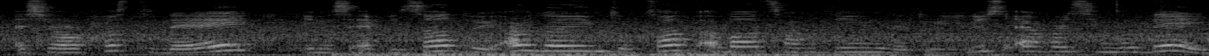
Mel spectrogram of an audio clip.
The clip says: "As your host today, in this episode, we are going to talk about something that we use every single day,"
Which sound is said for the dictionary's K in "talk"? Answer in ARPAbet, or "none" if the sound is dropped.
K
